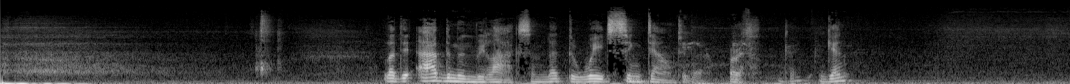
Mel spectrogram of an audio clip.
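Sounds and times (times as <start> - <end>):
slow breath pushed out through the mouth during a relaxation breathing exercise: 0.0 - 2.1, 3.0 - 3.8
speech: 3.8 - 8.6.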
